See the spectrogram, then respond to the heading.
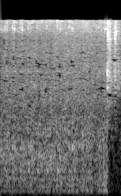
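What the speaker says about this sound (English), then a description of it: "We're spraying inside of each one of these compartments here and over the rail on each one of these places here" Rhino Linings bedliner sprayed inside the compartments of a city road paint truck, a continuous loud close hiss of spray equipment that drops away in the final moment.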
